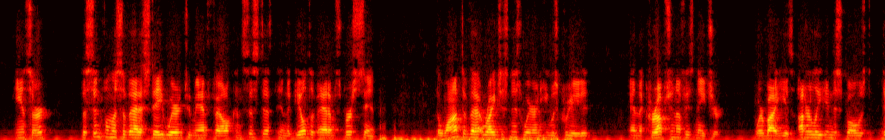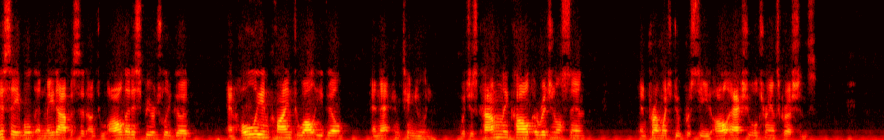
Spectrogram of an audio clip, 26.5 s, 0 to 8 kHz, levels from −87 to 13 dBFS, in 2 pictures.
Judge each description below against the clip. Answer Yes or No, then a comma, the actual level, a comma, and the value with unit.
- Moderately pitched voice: Yes, medium, 150 Hz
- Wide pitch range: No, narrow, 2.5 semitones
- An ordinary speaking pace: Yes, average, 160 wpm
